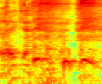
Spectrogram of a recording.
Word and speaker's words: Rech: D'accord, alors en fait, on prononce Olivier Rec, mais c'est Olivier... Ça s'écrit Rech, R-E-C-H, voilà. mais ça se dit Rec à la bretonne, quoi. Même s'il y a d'autres artistes Rech qui se prononcent Rech.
